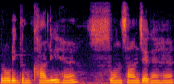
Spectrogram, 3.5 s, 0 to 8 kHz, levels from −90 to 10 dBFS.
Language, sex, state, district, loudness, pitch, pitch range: Hindi, female, Uttar Pradesh, Muzaffarnagar, -15 LUFS, 185 Hz, 180-190 Hz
